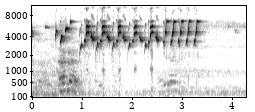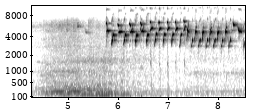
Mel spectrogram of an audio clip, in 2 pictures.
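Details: Competing European goldfinch, one of five, delivers long rapid runs of sparkling repeated chirps and trills, pausing briefly before resuming an even denser, steady twittering stream, with a faint low murmur in between.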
